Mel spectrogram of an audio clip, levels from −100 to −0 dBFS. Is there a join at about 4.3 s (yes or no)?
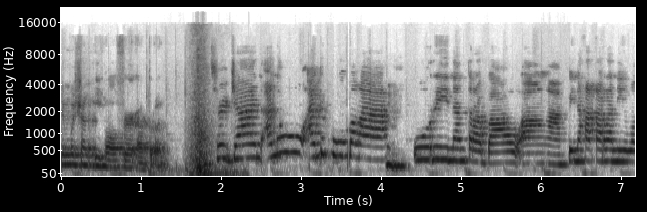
no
